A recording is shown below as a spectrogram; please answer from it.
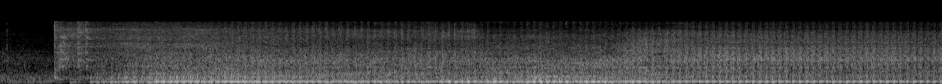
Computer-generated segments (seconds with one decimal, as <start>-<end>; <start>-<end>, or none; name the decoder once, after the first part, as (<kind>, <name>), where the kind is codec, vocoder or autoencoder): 3.4-6.0 (codec, SNAC)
